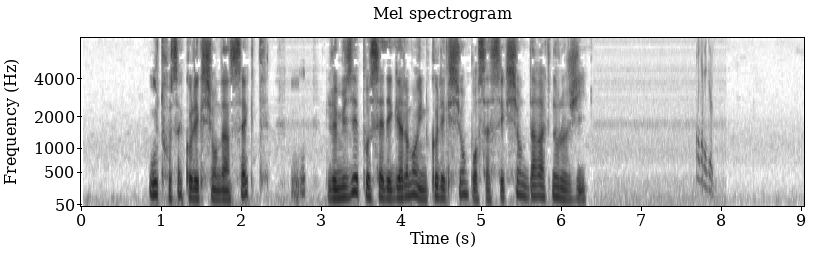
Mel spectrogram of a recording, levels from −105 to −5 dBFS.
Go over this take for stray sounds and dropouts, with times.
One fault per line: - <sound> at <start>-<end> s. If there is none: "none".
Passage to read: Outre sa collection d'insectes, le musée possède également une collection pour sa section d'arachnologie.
- laugh at 2.6-2.8 s
- chirp at 7.7-8.0 s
